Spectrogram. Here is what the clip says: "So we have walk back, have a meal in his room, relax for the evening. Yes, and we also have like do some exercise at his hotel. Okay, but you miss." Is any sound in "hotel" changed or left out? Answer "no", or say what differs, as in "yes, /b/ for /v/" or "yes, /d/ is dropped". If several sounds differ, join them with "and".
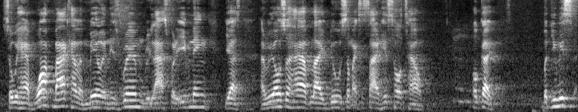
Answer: yes, /n/ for /l/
